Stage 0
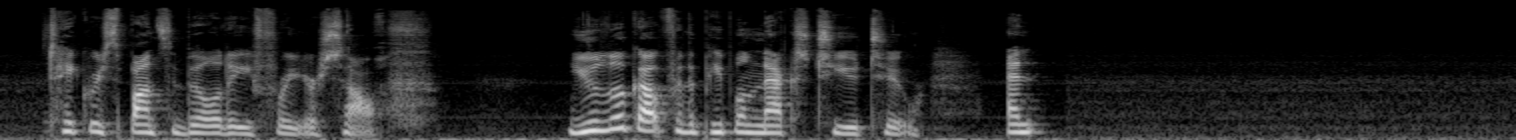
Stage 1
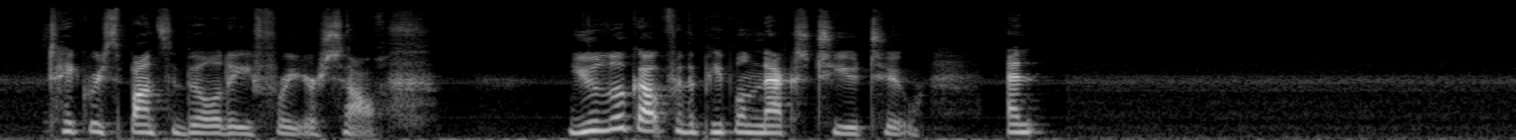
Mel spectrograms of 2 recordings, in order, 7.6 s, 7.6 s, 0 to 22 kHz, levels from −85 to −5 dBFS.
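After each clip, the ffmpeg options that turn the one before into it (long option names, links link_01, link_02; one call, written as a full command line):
ffmpeg -i in.wav -af "equalizer=frequency=2100:width=2:gain=14,volume=-8.5dB" out.wav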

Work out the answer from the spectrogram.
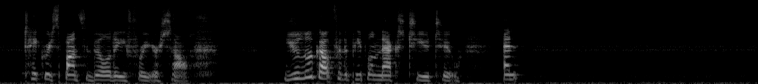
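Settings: ffmpeg -i in.wav -af "aecho=1:1:2.2:0.88,volume=-7dB" out.wav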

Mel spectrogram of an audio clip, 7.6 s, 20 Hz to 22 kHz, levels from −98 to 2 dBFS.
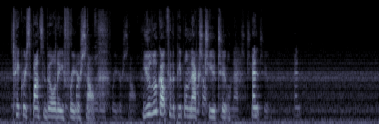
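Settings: ffmpeg -i in.wav -af "aecho=1:1:841:0.0891" out.wav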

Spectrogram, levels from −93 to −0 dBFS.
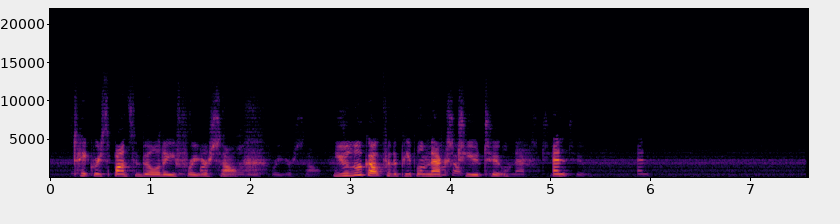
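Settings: ffmpeg -i in.wav -af "highpass=190,lowpass=4300,volume=-4dB" out.wav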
